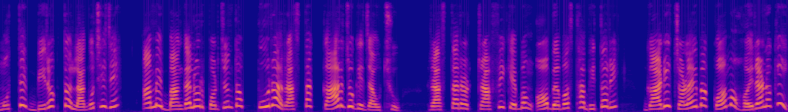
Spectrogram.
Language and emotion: Odia, angry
